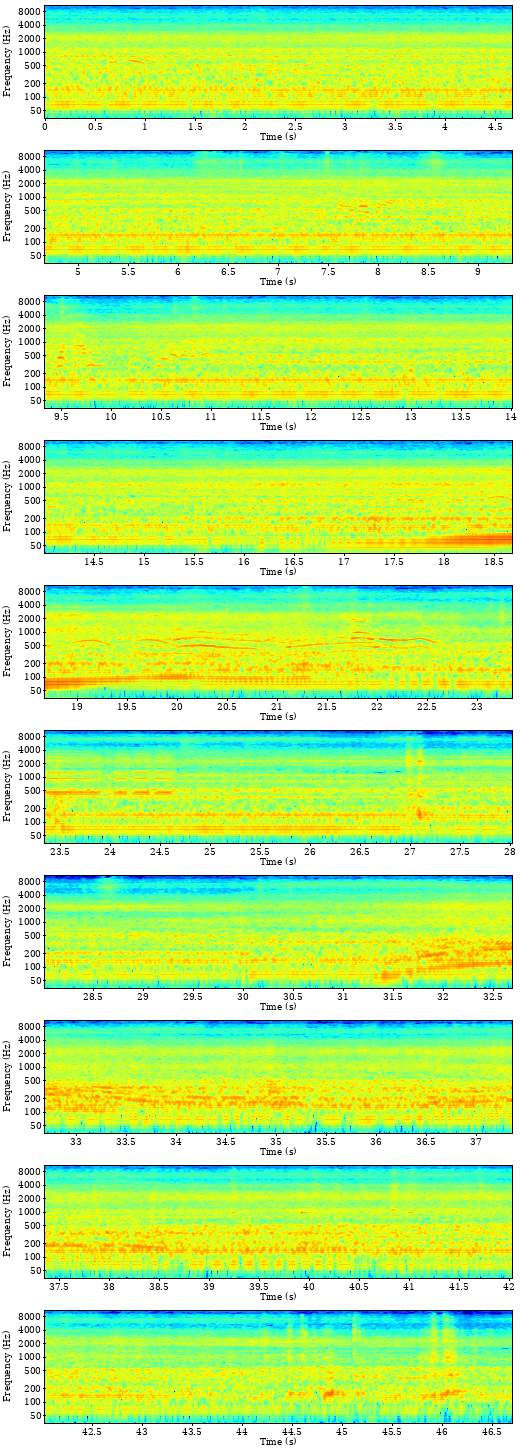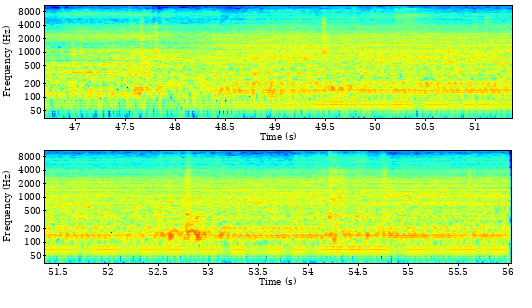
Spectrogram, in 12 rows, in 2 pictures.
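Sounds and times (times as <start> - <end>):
heavy diesel engines running: 0.0 - 56.0
engine revving up: 10.8 - 25.2, 30.0 - 39.4.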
